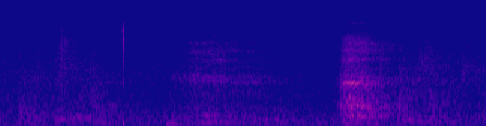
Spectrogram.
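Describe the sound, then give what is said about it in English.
Heavy, out-of-breath breathing: a few soft, breathy exhales, the loudest and longest one coming near the end, with a brief sharp click earlier on. The breaths are faint overall. “Oh, I'm out of breath.”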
